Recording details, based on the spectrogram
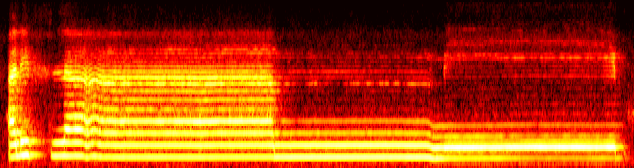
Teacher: अब मीम दो हरफी हरूफ पर मबनी है, मुश्तमिल है, मीम भी 3 हरूफ पर मुश्तमिल है, लेकिन मीम के ऊपर चूंकि शद है, जब भी मीम और नून के ऊपर शद आएगी तो वहाँ पे गुन्ना होगा, नाक में आवाज़ जाएगी, गुनगुनी आवाज़ आएगी। थोड़ी देर नाक में आवाज़ को ठहराएंगे और फिर अदा करेंगे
